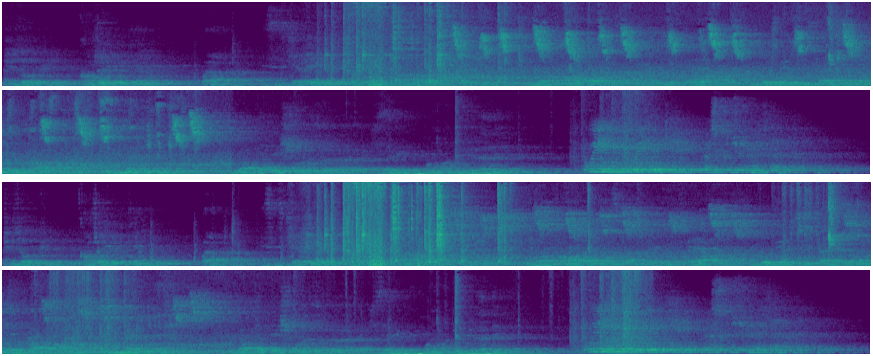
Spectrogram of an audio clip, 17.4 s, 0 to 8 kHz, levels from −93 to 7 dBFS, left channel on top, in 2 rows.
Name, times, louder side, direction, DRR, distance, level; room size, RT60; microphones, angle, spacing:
voice 1, 0.0-1.4 2.0-2.2 2.6-4.9 5.2-10.6 10.9-13.7, equal, 60° right, -3 dB, 3.8 m, -42 dB
sound 1, 1.0-1.1 1.5-1.6 1.9-2.0 2.4-2.5 2.8-5.4 5.9-6.0 7.8-8.6 8.8-11.5 12.3-13.9 14.4-15.2, right 10 dB, 40° right, 0.4 m, -33 dB
sound 2, 4.4-11.0, left 5 dB, 60° left, 0.8 m, -44 dB
voice 2, 14.5-16.6, left 1 dB, 35° left, -9 dB, 3.3 m, -39 dB
11.5 x 10.5 x 8.6 m, 2.8 s
head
